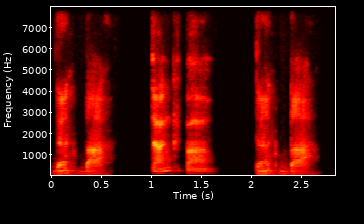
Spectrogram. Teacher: Tá vendo que você não puxa o R no final?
